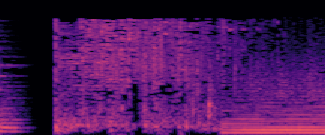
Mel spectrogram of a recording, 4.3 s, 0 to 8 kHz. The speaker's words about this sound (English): In the U.S., one in every 50 homes will have a break-in this year. Burglars call it smash and grab.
